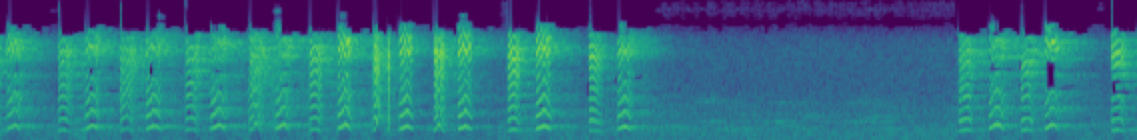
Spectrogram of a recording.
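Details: Small, lively female Maltese puppy indoors giving rapid high-pitched squeaky yips in quick bursts, several per second, a brief pause near the middle, then more short yips at the end.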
